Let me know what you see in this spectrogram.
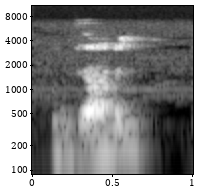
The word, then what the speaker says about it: Andrade: Andrade.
